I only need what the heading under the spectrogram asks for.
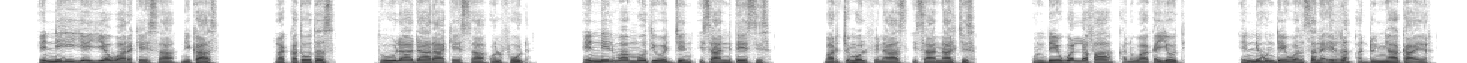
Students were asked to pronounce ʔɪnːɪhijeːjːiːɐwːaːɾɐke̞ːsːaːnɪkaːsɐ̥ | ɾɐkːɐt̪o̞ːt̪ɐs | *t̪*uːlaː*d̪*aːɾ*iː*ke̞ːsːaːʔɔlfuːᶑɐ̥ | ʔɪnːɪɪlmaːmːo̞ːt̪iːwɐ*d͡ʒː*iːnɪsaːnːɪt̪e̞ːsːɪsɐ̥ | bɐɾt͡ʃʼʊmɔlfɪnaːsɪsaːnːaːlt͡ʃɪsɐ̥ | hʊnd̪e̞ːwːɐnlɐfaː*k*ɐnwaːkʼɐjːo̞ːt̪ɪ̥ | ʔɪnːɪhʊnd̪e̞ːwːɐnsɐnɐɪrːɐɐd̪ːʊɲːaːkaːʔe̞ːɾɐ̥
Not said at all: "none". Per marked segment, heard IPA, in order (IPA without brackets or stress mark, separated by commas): t̪, d̪, aː, d͡ʒː, k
